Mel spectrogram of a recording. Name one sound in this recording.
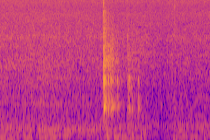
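A speaker grille taps lightly against wood.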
